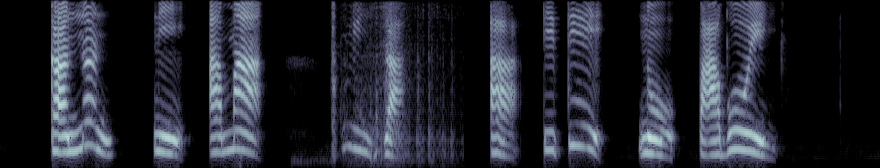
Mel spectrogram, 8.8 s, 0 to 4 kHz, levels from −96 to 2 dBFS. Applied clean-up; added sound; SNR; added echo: neural mask model RNNoise.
